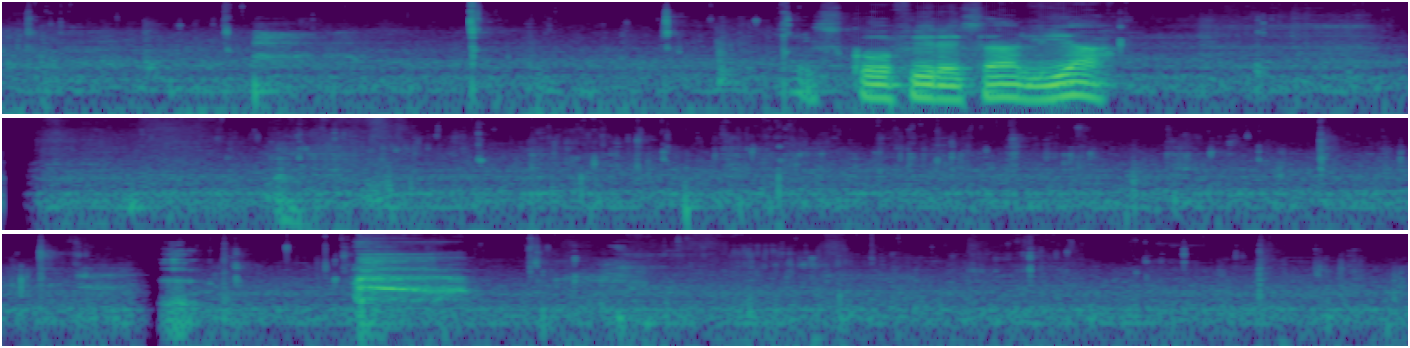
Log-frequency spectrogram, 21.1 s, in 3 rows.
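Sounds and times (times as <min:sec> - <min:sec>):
wet chewing and mouth smacking: 0:00.0 - 0:01.6, 0:02.3 - 0:04.0, 0:08.2 - 0:15.8, 0:16.6 - 0:21.0.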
